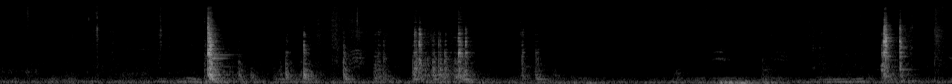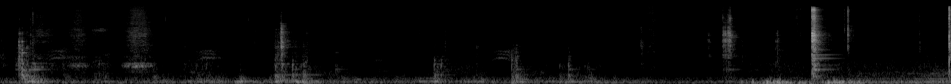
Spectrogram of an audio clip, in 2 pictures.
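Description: Irregular metallic clicks and knocks of a steel steering knuckle and hub being handled and fitted onto new ball joint studs, with a sharp knock about two seconds in and a cluster of knocks near the end.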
